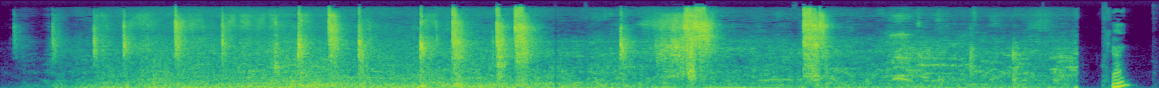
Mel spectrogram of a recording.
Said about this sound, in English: Uh, it's the teacher doing something. Um, oh, he's writing on the chalkboard. He's writing the uh, uh, the thing that Sean Penn said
